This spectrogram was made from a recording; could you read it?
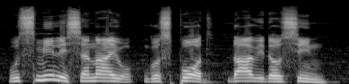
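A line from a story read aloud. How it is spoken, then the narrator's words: Two voices shouting. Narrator (Slovenian): sta zavpila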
